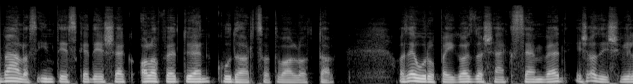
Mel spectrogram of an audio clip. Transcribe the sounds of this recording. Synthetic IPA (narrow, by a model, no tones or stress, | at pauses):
vaːlɒsint̪eːskɛd̪eːʃɛkɒlɒpʋɛt̪øːɛŋkud̪ɒrt̪so̞t̪ʋɒlːo̞t̪ːɒk | ɒzɛuɾoːpɒjiɡɒzd̪ɒʃaːɡsɛɱvɛd̪eːʃɒziʃʋil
